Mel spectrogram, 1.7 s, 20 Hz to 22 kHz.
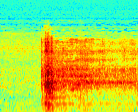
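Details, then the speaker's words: Sony DRX-500UL external DVD/CD rewritable drive, bought 2003: sharp clack, then about a second of tray-motor whirr; the tray ejects and then retracts by itself unless the button is pressed again, cause unknown. "yep some reason jesus hit it it goes right back in again unless you hit the button again"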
